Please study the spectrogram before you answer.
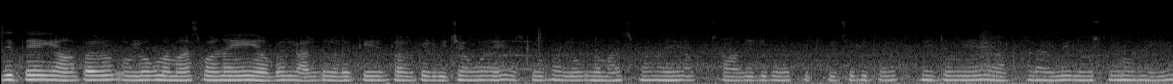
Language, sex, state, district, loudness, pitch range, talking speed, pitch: Hindi, female, Chhattisgarh, Raigarh, -26 LUFS, 190-205 Hz, 185 wpm, 195 Hz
